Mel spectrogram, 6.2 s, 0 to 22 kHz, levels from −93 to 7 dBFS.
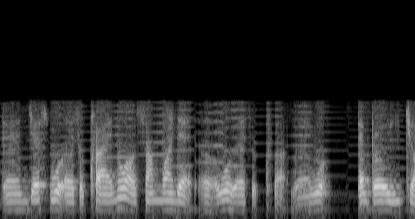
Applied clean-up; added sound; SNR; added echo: neural mask model RNNoise.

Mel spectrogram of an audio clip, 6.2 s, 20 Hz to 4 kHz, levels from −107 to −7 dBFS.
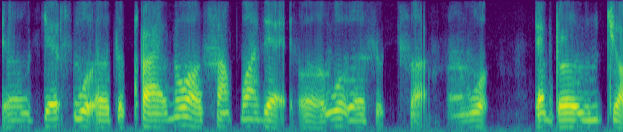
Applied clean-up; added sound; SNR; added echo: neural diffusion model UNIVERSE++.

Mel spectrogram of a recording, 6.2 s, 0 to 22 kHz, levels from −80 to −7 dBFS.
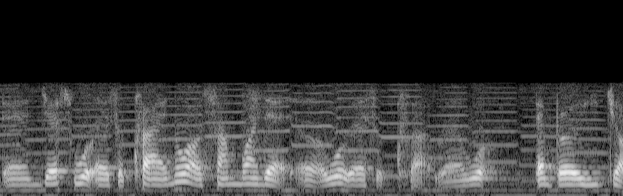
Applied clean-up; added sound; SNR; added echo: none; Trumpet; 18 dB; none.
